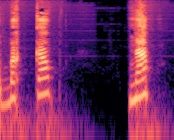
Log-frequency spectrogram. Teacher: Lúc bắt đầu độ cao của thanh sắc gần ngang với thanh không dấu, nhưng thanh sắc không đi ngang mà đi lên. Ở những âm tiết, có những âm cuối là p, t, k như bắt cóc, nắp, thì thanh sắc vút cao ngay, gây ấn tượng ngắn.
